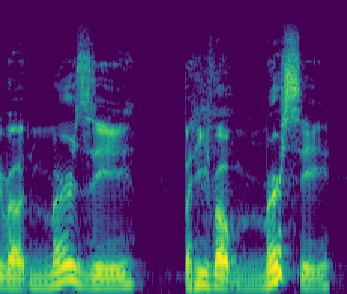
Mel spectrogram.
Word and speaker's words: Mercy: Yeah, and he said we're pronouncing it Mercy, M-E-R-C-Y, like Mercy, Mercy, Mercy by Joe Zo and all. So I wrote back, hey man, thanks a lot. Would you mind phonetically spelling that? And then he wrote back in all caps, M-E-R space Z-E-E. – Mer-Z. – Mer-Z. – With a Z, not a S.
